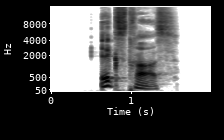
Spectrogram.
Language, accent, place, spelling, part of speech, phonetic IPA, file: German, Germany, Berlin, Extras, noun, [ˈɛkstʁas], De-Extras.ogg
- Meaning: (noun) 1. genitive singular of Extra 2. plural of Extra; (adjective) substantival form of extra used after neuter indefinite pronouns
